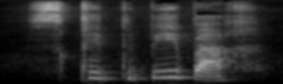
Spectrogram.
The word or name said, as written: sqitbibaj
